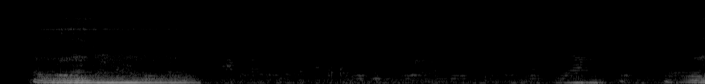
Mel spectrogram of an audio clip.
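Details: Sleeping Labrador dog next to the bed in the morning, snoring like a bear: one long, loud, deep rumbling snore, then quieter snuffling breaths and faint room noise; dog snoring.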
